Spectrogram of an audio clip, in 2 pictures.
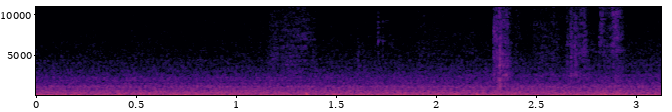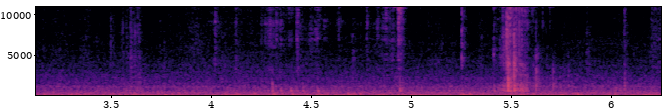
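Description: Steady low rumble inside a car's cabin while it waits in an automatic car wash bay, with a few light metallic clinks, the sharpest about five and a half seconds in.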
